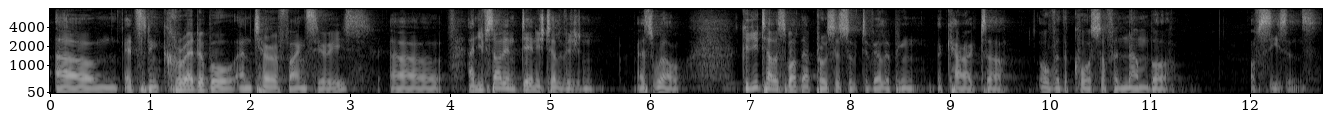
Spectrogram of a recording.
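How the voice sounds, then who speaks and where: A man hosting an interview, putting prepared questions in articulate, deliberate phrases. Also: low voice. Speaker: interviewer hosting an on-stage conversation.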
